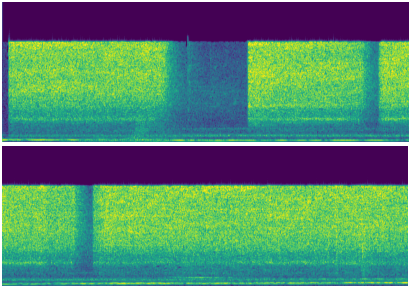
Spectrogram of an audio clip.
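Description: Airbrush spraying paint onto leather in a steady hiss. It stops briefly three times, the longest break about two seconds in.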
